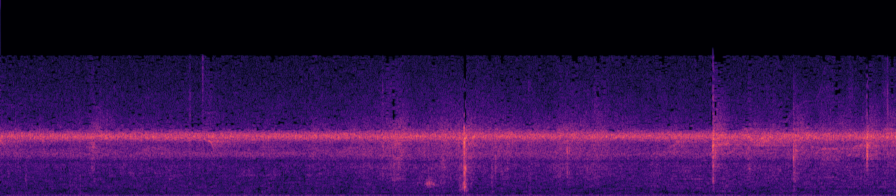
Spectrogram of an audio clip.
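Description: Steady high-pitched drone of insects, with one sharp click about halfway through and a few fainter clicks later.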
